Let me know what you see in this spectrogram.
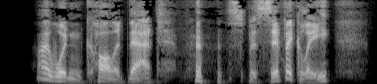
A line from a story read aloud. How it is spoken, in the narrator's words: I chuckled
